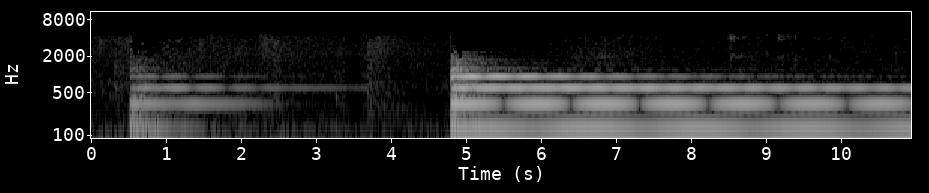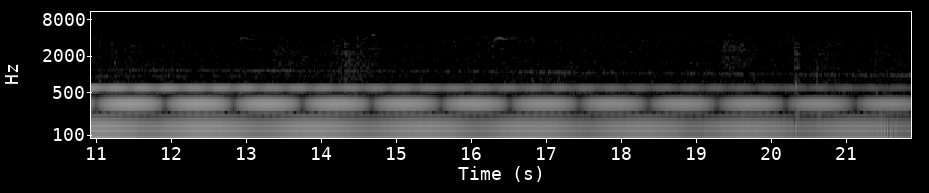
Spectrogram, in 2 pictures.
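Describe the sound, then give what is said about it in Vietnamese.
Meditation bell at a Buddhist temple service: a soft, brief first strike, then after a pause a loud full strike whose deep, resonant tone rings on and fades slowly with a steady pulsing wobble for over fifteen seconds. “Tôi thỉnh 3 tiếng chuông và chúng ta bắt đầu 5 phút tĩnh tâm.”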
